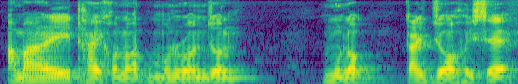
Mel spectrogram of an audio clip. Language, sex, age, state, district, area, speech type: Assamese, male, 30-45, Assam, Sonitpur, rural, spontaneous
